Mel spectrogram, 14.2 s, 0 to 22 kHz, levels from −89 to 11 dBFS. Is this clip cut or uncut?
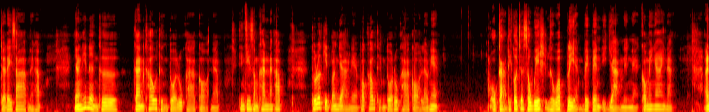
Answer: cut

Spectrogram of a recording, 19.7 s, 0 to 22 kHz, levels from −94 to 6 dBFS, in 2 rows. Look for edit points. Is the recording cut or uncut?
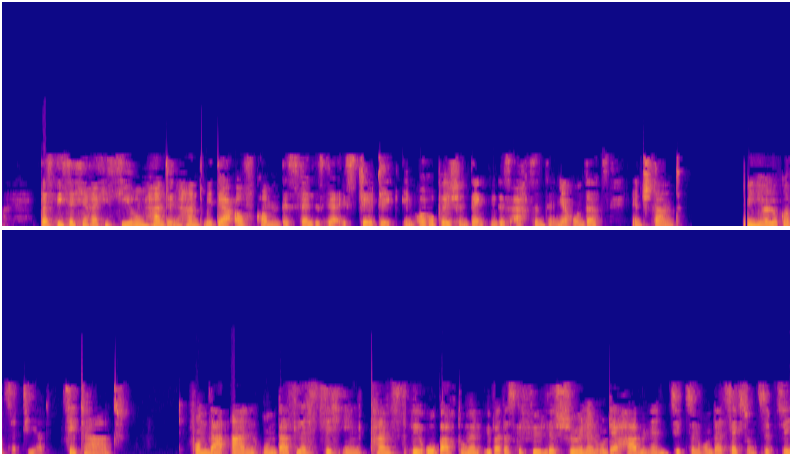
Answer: uncut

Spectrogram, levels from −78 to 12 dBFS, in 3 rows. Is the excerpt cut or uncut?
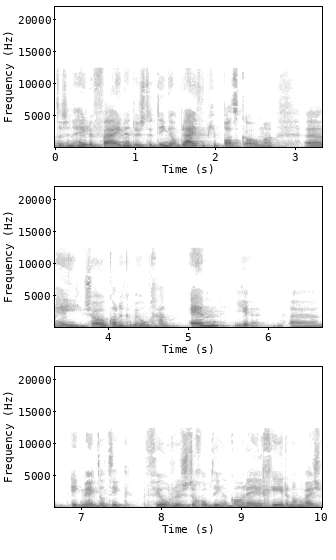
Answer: cut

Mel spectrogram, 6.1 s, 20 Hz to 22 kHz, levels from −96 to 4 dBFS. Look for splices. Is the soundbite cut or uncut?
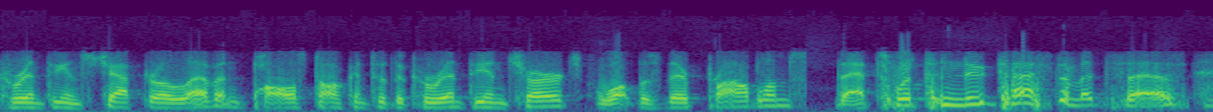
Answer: cut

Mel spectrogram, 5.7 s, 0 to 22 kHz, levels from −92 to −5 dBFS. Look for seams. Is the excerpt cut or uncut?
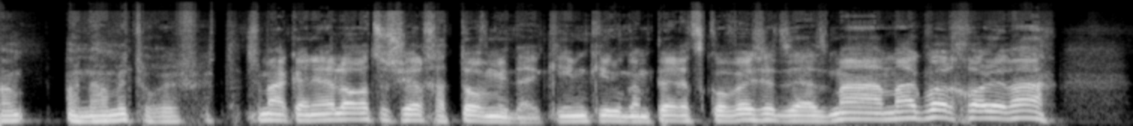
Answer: uncut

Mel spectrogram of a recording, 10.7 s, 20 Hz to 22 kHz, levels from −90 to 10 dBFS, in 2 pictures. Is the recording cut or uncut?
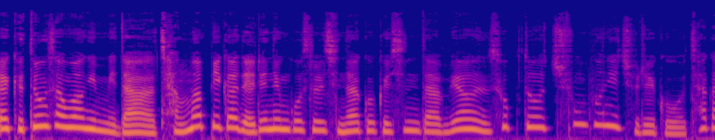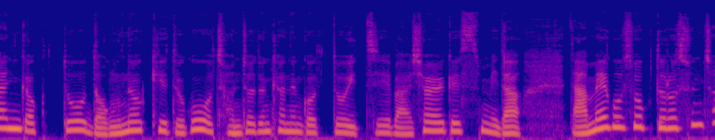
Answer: uncut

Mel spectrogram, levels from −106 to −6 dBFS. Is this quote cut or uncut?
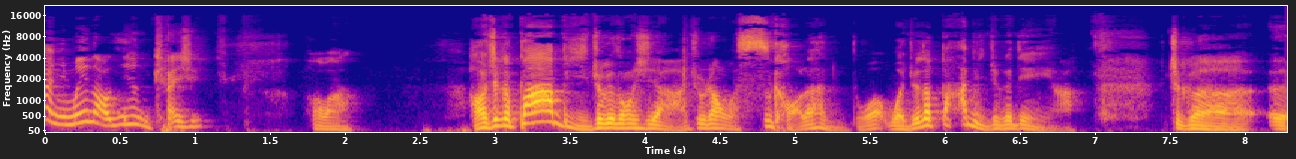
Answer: uncut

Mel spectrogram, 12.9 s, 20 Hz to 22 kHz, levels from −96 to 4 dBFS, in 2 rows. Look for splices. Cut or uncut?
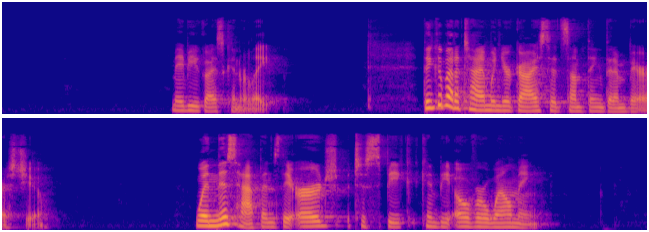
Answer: uncut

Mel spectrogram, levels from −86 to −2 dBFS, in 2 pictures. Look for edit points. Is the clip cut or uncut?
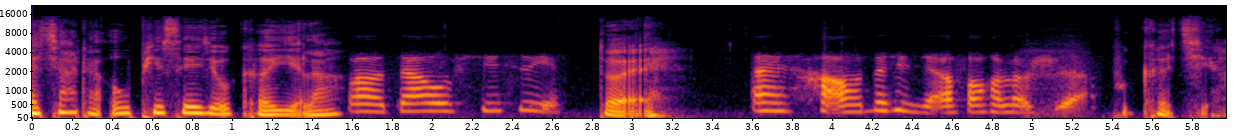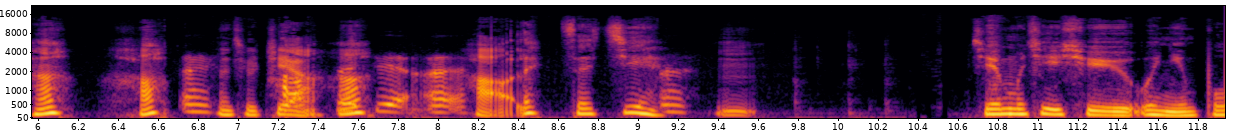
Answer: cut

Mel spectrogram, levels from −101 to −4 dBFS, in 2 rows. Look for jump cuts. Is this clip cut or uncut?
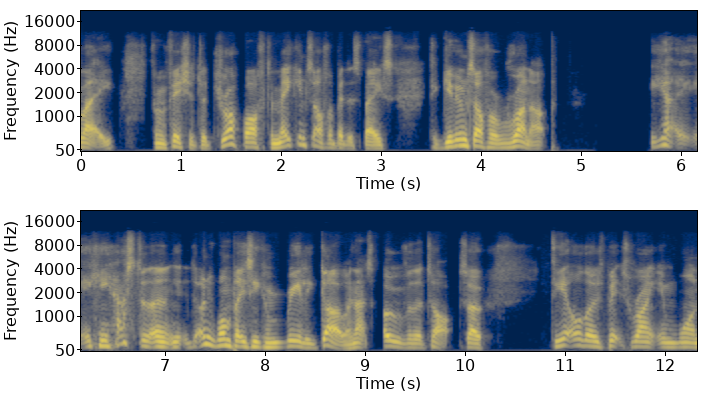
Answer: uncut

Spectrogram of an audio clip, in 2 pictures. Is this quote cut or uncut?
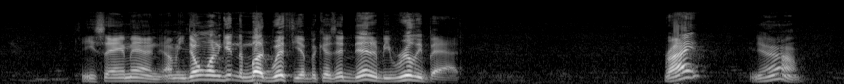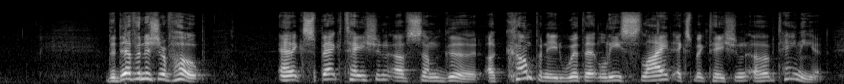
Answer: uncut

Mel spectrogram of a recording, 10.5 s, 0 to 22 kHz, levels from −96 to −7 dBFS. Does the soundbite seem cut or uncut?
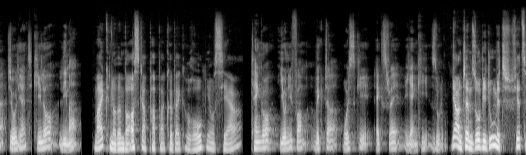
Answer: cut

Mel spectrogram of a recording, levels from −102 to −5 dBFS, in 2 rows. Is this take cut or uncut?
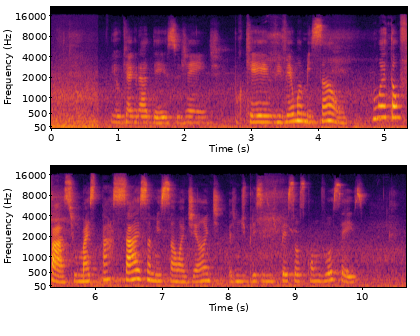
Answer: uncut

